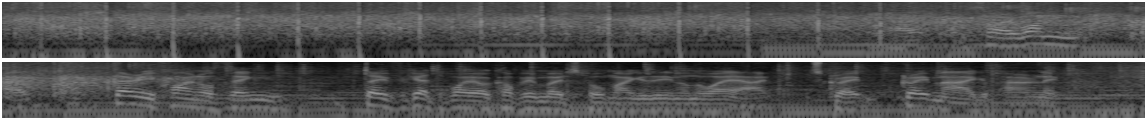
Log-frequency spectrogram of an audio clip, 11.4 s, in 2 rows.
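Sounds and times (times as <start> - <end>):
crowd applauding: 0.0 - 6.9
speech: 4.9 - 11.3.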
